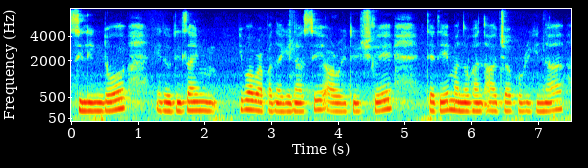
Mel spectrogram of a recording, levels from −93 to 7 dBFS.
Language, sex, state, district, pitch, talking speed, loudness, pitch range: Nagamese, female, Nagaland, Dimapur, 185 Hz, 135 wpm, -14 LUFS, 180-200 Hz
